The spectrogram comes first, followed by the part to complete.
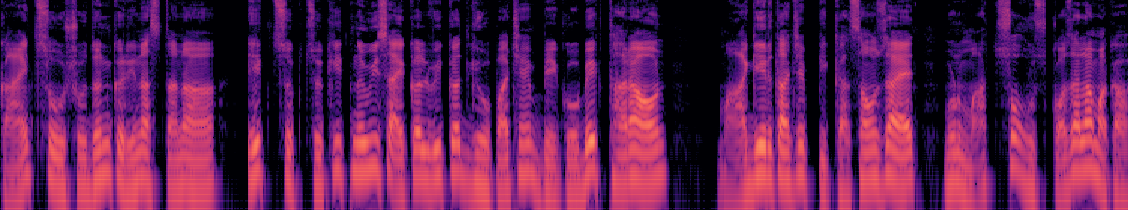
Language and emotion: Goan Konkani, fearful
